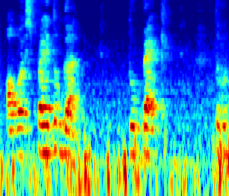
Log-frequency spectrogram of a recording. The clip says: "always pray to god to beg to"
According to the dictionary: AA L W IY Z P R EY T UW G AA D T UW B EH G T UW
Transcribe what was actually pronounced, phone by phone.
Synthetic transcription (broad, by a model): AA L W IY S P EY T UW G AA T UW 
